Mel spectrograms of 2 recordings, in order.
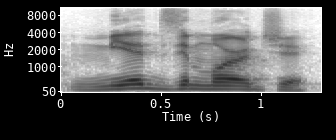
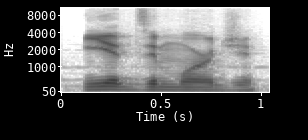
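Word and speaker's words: Międzymorze: It's I remember now. Miedzimorje. That's how it's pronounced. Miedzimorje.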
